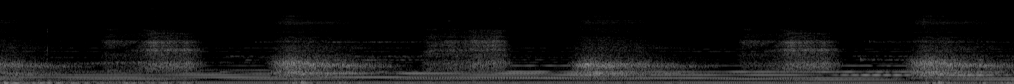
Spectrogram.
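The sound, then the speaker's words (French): Deep, forceful breaths drawn in fully and pushed out fully in a steady repeating rhythm during a guided breathing exercise, each one loud, over a soft sustained musical drone. “Inspirez à fond. Expirez à fond.”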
